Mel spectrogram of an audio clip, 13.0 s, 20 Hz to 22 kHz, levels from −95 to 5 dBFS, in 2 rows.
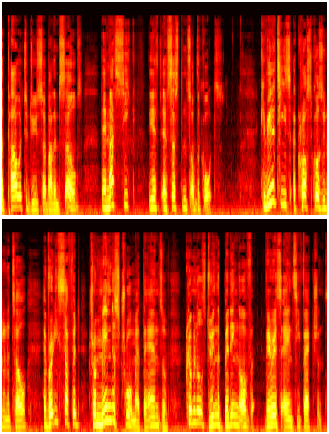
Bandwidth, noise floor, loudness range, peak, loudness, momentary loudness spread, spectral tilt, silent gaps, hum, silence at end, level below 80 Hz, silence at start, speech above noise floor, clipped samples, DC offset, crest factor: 16.5 kHz; -44 dBFS; 4 LU; 0 dBFS; -16 LUFS; 9 LU; -5 dB/octave; none; none; 0.1 s; -44 dBFS; 0 s; 28 dB; under 0.1%; under 0.1%; 16 dB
